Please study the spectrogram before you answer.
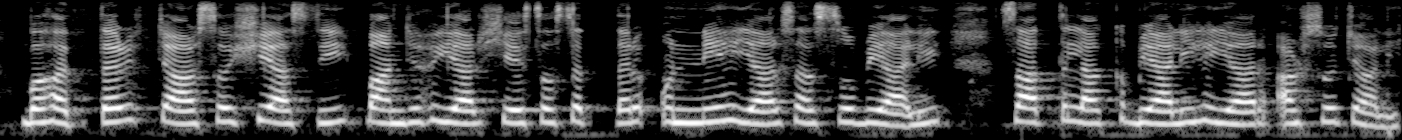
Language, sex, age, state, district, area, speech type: Punjabi, female, 18-30, Punjab, Rupnagar, rural, spontaneous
